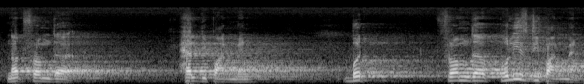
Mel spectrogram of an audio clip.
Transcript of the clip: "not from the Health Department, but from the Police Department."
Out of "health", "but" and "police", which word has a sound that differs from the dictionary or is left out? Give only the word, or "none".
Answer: health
